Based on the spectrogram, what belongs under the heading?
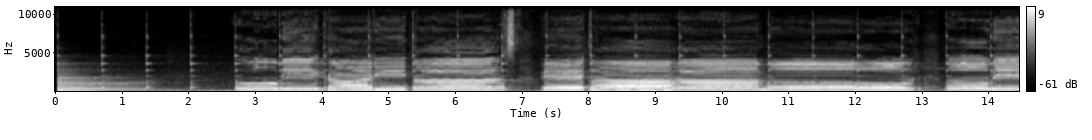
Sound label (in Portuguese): contralto; Ubi caritas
